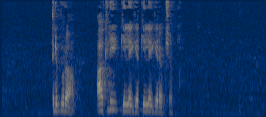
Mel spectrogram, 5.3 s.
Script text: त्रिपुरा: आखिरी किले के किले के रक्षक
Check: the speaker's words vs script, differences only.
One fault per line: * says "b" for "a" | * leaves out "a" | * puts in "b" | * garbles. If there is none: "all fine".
all fine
